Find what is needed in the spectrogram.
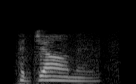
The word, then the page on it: pyjamas: pə’dʒɑ:məz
